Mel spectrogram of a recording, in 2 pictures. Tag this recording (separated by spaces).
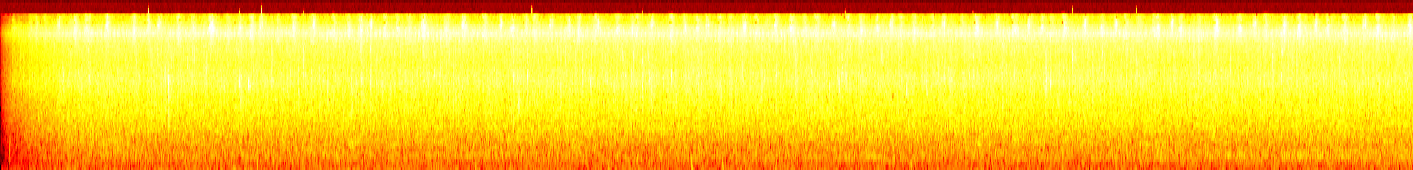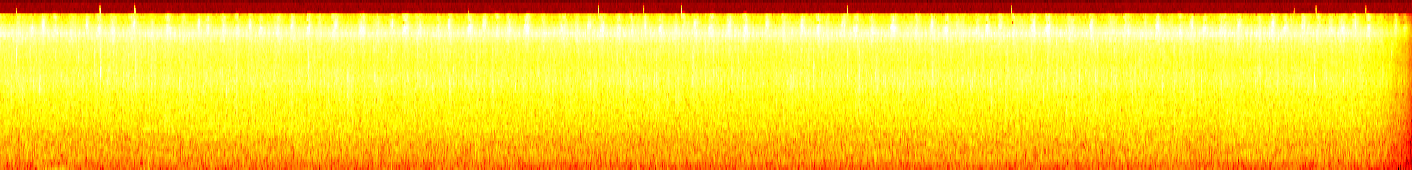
crickets drops field-recording insects nature rain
